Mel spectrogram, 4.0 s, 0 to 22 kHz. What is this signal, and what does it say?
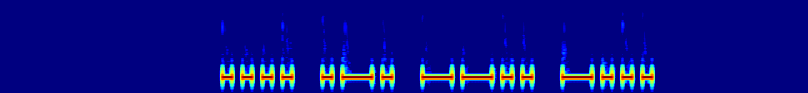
Morse code, heard as a keyed tone, about 25 wpm, 700 Hz. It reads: HRZB
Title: Speed-Racing - Four Letter-Number Combinations - 20wpm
